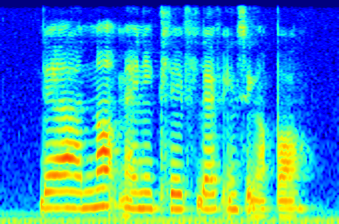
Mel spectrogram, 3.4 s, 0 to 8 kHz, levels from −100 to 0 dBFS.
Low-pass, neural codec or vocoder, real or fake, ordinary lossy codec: 7.2 kHz; none; real; none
